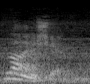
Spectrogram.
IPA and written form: l.aɪ–ʃ.e.p (lishep)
